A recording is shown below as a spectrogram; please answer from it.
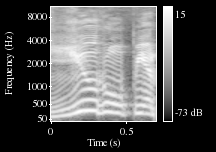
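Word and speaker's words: European: का प्रयोग नहीं होगा क्योंकि उच्चारण देखिए यूरोपियन हो रहा है ना देखिए इसको ऐसे लिखा जाता है यूरोपियन और इसको यूनिट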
